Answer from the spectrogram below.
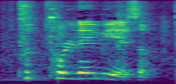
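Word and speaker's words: Ptolemy: 프톨레미에서 프라는 피라는 말이 거의 발음이 안 됐습니다. 그래서 우리가 영어식으로 해서 푸트 푸트 이리 발음하지 그냥 토 피 발음을 안 하든지 이렇게 하는 거.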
